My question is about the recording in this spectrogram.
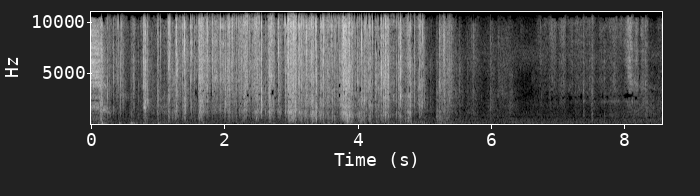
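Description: A foil Yu-Gi-Oh! booster pack wrapper being torn open and crinkled as the stack of cards is pulled out: a dense run of crackling and tearing that stops about five seconds in.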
